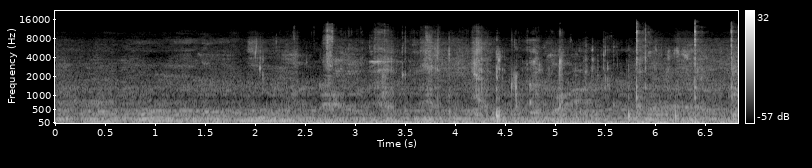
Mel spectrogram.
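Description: A person chewing a bite of fried trout close to the microphone, with small clicks of a metal fork against a plate from about two seconds in.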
